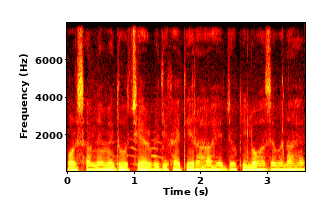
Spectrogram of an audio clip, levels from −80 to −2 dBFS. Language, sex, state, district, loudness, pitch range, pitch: Hindi, male, Arunachal Pradesh, Longding, -14 LUFS, 110-115 Hz, 115 Hz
